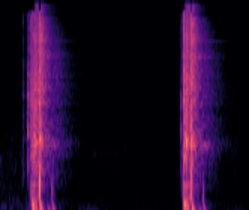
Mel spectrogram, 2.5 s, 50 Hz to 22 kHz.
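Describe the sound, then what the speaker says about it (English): Two sharp, snappy mechanical cracks from an AR-15 airsoft gas blowback rifle with a steel chamber dry firing, about a second and a half apart, loud and close, with silence between. "Let's just dry fire it."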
